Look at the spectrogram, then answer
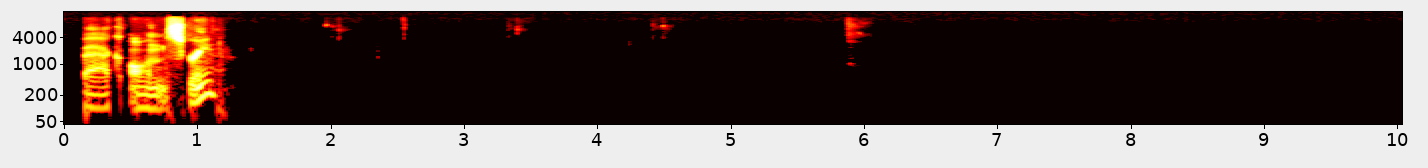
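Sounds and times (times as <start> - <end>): man speaking: 0.0 - 1.3
computer mouse clicks: 1.9 - 3.6, 4.2 - 4.7, 5.8 - 6.2.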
